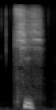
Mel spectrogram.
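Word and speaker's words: 木: Ça se prononce qui et ça veut dire arbre.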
